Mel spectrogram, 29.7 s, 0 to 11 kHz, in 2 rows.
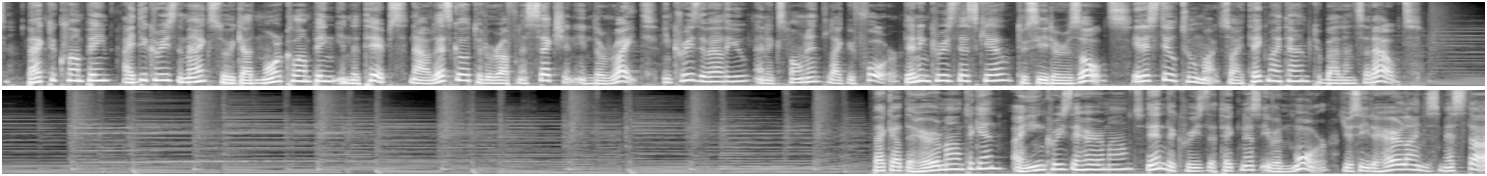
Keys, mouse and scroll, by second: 0.2 middle click, 0.6-1.3 scroll down 2, 0.8 middle click, 1.3 middle click, 1.7-2.3 scroll up 2, 2.3 click, 3.1 middle click, 3.5-4.2 scroll down 6, 3.7 middle click, 4.2-5.7 middle drag, 5.9 middle click, 6.4-6.8 scroll up 2, 6.6 middle click, 6.8 middle click, 7.5 click, 8.3 middle click, 8.5-11.3 drag, 11.3 ctrl+z, 12.2 click, 13.9-14.9 middle drag, 14.9 click, 16.1 click, 18.1 scroll down 5, 18.3 middle click, 18.4 scroll up 6, 18.5 middle click, 18.6 scroll down 4, 18.8 middle click, 19.1 scroll up 2, 19.3 click, 19.7 middle click, 19.8-20.2 scroll down 7, 20.2 shift+middle click, 20.5 scroll up 2, 20.6 shift+middle click, 21.0-21.3 scroll down 1, 21.3-21.7 scroll up 2, 21.4 shift+middle click, 21.7 middle click, 21.8 click, 22.0 BackSpace, 22.5 middle click, 22.6 click, 23.2 middle click, 23.2 scroll down 2, 24.1 KP_0, 25.1-26.9 middle drag, 26.9-28.2 drag, 28.2 middle click, 28.8 scroll up 2, 29.0 ctrl+Tab, 29.5-29.6 drag.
